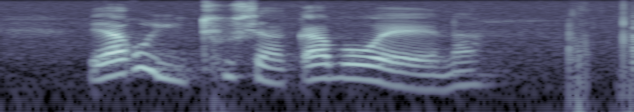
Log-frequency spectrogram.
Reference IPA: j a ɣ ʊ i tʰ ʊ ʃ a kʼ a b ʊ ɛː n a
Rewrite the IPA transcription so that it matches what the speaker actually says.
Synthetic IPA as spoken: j a ɣ ʊ i tʰ u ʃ a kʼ a b ʊ ɛː n a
